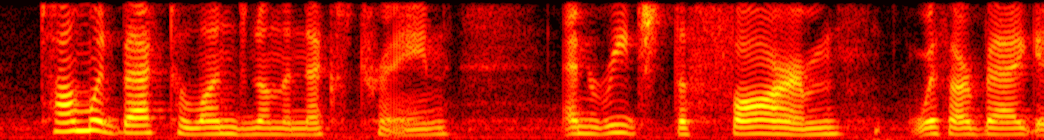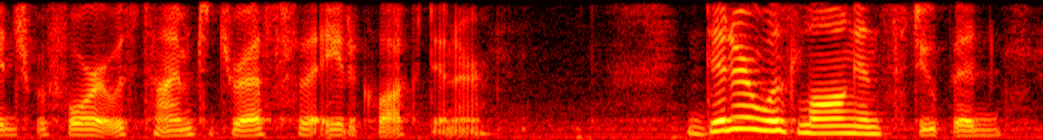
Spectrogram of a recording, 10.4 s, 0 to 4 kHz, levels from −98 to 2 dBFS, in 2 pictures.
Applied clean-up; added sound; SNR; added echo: none; none; none; none.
